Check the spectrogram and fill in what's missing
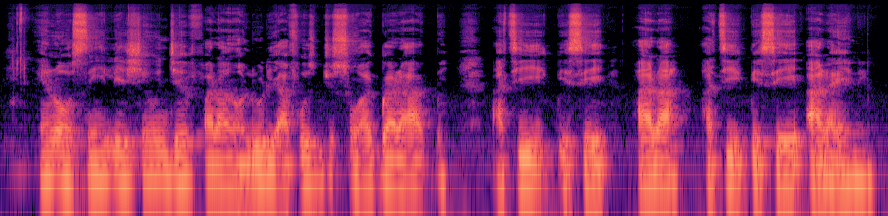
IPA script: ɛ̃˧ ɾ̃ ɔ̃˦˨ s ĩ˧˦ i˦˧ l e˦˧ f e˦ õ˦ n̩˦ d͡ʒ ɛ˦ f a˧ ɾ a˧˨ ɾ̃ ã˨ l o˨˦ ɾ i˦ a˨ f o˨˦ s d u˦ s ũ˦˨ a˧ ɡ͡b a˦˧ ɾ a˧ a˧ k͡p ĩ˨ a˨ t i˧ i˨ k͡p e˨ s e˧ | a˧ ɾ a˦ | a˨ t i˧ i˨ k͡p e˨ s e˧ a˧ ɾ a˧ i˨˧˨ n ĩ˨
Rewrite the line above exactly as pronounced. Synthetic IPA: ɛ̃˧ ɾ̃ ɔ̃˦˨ s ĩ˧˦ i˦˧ l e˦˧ ʃ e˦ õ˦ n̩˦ d͡ʒ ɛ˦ f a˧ ɾ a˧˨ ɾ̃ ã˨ l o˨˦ ɾ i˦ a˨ f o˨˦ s d͡ʒ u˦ s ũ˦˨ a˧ ɡ͡b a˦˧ ɾ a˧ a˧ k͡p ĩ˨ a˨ t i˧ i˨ k͡p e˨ s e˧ | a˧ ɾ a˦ | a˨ t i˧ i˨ k͡p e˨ s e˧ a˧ ɾ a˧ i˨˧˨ n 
